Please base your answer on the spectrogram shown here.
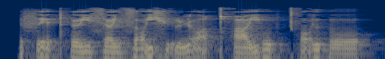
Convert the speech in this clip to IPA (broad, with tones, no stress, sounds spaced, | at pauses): f ḛ˥ t̪ʰ ø˩ j z œ˩ lʲ z ɔ̰˥ j xʲ ṵ˩ lʲ ɳ ɔ̰˥ qʰ o˩ j u˥ ʔ t̪ʰ ɔ̰˥ lʲ ʔ o˩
